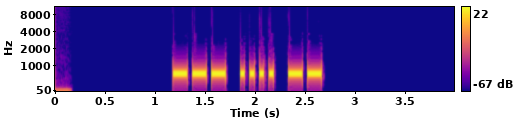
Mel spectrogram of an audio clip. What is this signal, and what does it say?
Morse code, heard as a keyed tone, about 25 wpm, 700 Hz. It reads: OHM
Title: USA Call Sign Postfixes - 3 Letters 25wpm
